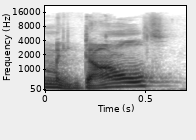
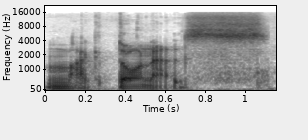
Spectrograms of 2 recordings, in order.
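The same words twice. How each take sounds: First: It is said with an American English accent. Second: It is said with a Spanish accent. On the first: The speaker calls it right. "cuando nos dice un americano" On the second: The speaker calls it wrong. "estás acostumbrado a decir McDonald's"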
